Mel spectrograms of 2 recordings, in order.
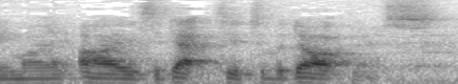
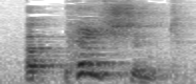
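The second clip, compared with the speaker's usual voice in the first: much higher and louder, startled; surprised exclamation; 10 semitones higher, 9 dB louder than usual. Acted. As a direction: blurt it out in disbelief. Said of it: "I exclaimed".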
